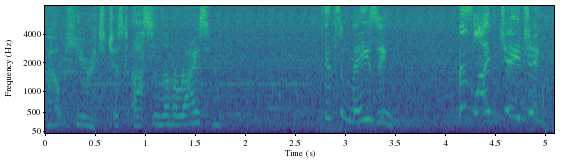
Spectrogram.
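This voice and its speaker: An actor playing an excitable, chatty young man in a video game, eager and informal. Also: very high voice, normal speed, exaggerated voice, rough recording. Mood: awed, excited. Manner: eager, informal, wide-eyed. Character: boyish, excitable, chatty young travelling companion. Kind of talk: video game cutscene acting. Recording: voice over loud game music.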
